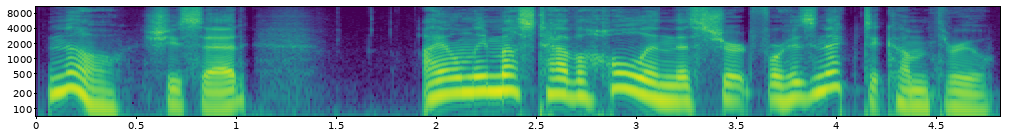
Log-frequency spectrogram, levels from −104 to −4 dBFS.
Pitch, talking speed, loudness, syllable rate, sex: 165 Hz, 225 wpm, -18 LUFS, 5.0 syllables/s, male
